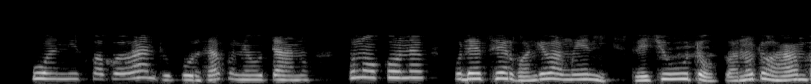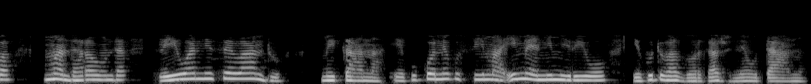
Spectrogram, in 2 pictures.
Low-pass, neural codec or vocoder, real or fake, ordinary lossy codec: 7.2 kHz; none; real; AAC, 16 kbps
